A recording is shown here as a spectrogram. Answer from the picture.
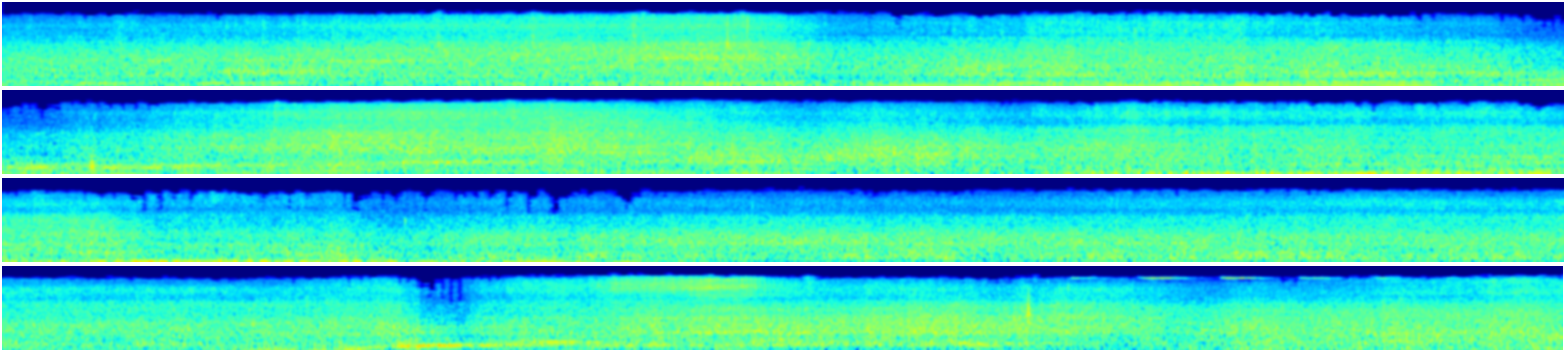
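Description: Several cars' engines passing one after another through city traffic, each a steady drone over road noise, with the revs climbing twice as cars accelerate away, about a third of the way in and near the end.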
